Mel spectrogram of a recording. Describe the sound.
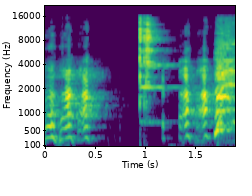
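Glasses clink together in a toast, a bright ringing chime that stands out after a short pause, with laughter and chatter around it.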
